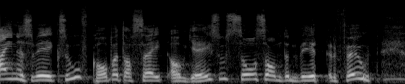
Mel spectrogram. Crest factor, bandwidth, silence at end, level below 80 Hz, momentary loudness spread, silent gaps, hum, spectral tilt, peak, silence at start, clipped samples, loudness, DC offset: 14 dB; 13.5 kHz; 0 s; -66 dBFS; 7 LU; none; none; -6 dB/octave; -10 dBFS; 0 s; under 0.1%; -26 LUFS; under 0.1%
